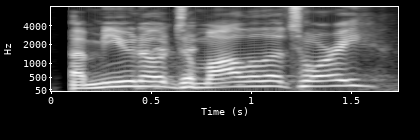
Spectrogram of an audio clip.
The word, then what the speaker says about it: immunomodulatory: Immunomodulatory? Modulatory. Immunomodulatory. Okay. I can see that. No D, just modulatory. There is a D in there. Yeah, but don't pronounce it before the M.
